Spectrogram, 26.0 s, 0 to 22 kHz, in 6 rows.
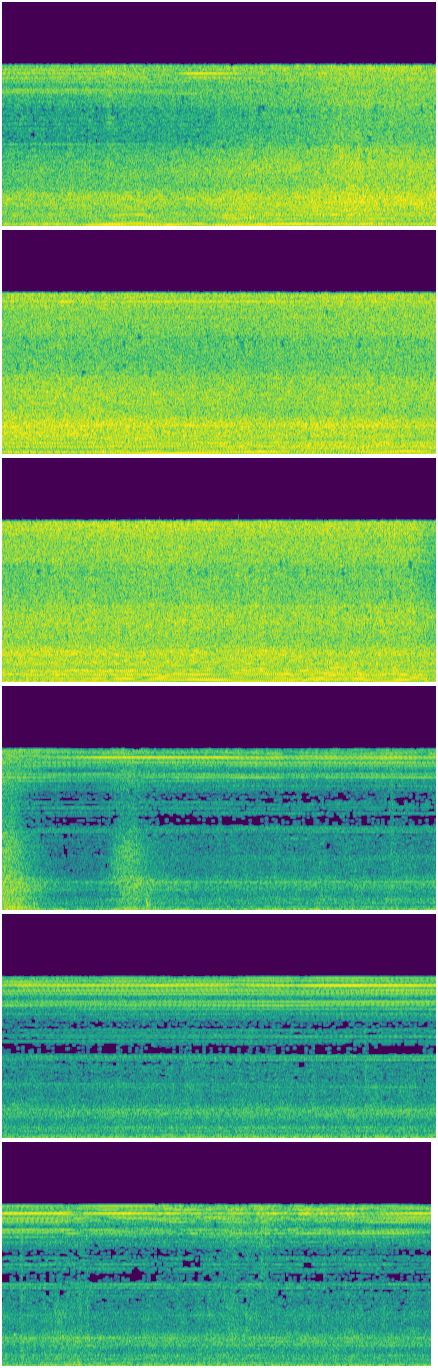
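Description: Carbureted racing engine on an engine dynamometer making a wide-open-throttle pull, its pitch rising steadily as it climbs under load from about 3,300 to about 6,600 rpm. About 13 seconds in, the throttle closes and the engine drops off suddenly to a steady idle at about 1,300 rpm.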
